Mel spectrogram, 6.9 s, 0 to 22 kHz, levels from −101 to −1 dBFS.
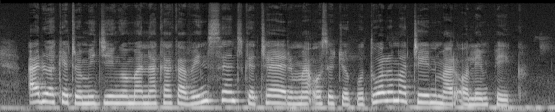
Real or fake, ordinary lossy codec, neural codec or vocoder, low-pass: real; none; none; 19.8 kHz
